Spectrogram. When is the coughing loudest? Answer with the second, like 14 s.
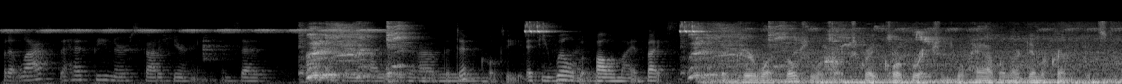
3 s.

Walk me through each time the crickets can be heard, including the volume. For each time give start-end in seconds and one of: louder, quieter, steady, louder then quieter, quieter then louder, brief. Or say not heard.
0.0-11.1 louder.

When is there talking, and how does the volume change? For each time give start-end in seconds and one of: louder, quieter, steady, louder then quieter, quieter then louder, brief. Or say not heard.
0.0-11.1 louder.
